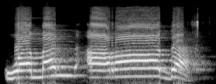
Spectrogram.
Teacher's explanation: jadi dibaca jelas ada nun sukun bertemu dengan alif atau hamzah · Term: izhar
